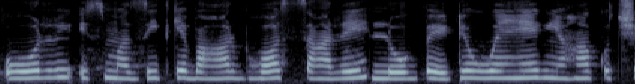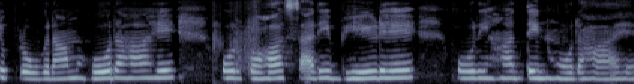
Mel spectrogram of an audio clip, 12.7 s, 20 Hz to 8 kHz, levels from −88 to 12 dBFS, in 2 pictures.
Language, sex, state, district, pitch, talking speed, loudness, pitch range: Hindi, female, Maharashtra, Pune, 240 Hz, 130 wpm, -25 LUFS, 230-255 Hz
